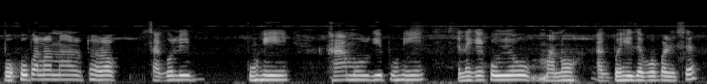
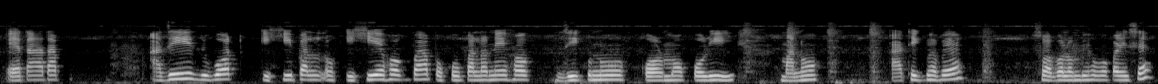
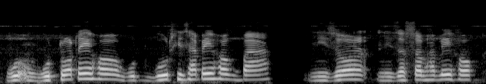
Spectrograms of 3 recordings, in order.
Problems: background sounds at intervals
